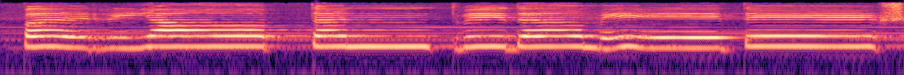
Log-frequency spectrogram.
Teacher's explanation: ಇಲ್ಲಿ ಮೇ ತೇ ಶ ಮೂರುನು ದೀರ್ಘ ಬರಬೇಕು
